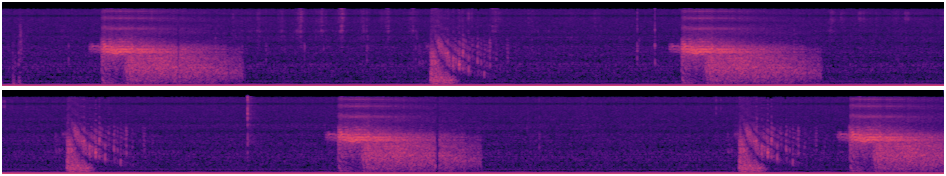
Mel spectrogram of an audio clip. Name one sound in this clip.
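A game sound effect rushes in a loud hissing burst, again and again.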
